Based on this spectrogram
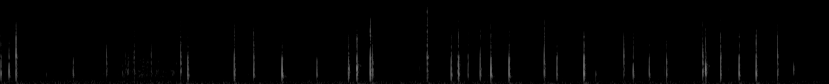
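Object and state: Cardboard gift box.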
